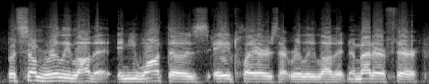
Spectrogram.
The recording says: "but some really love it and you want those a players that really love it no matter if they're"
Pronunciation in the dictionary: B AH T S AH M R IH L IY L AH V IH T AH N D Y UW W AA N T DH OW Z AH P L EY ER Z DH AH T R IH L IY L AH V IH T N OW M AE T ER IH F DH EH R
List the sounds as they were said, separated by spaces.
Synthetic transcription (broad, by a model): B AH T S AH M R IH L IY L AH V IH T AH N Y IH W AA N DH OW Z AH P L EY ER Z DH AH T R IH L IY L AH V IH T N OW M AE T ER IH F DH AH R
